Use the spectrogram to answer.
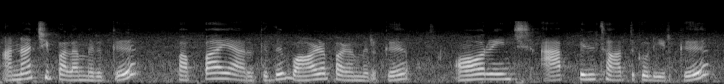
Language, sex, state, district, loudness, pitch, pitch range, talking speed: Tamil, female, Tamil Nadu, Chennai, -16 LUFS, 230 Hz, 200-255 Hz, 90 wpm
